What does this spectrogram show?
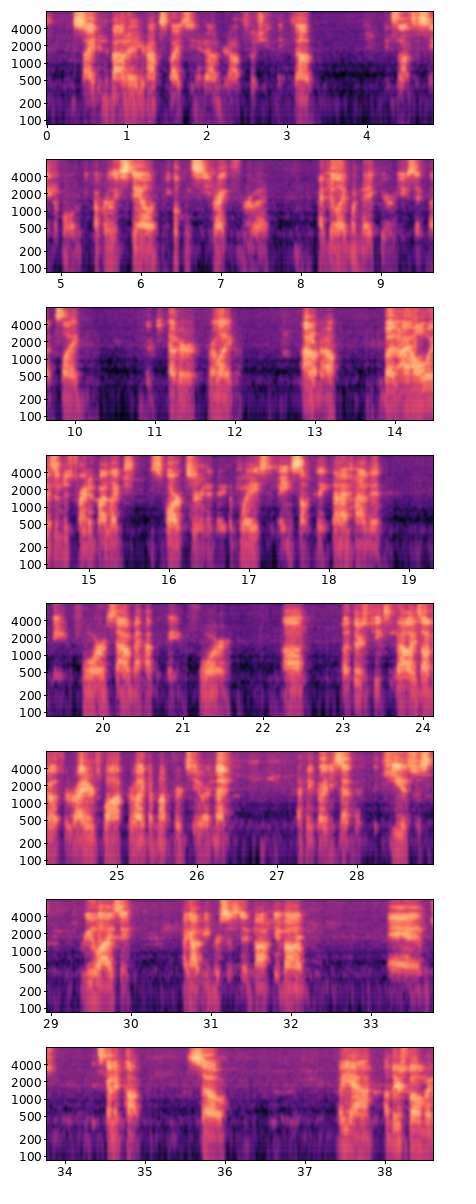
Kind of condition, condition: fault, poor microphone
